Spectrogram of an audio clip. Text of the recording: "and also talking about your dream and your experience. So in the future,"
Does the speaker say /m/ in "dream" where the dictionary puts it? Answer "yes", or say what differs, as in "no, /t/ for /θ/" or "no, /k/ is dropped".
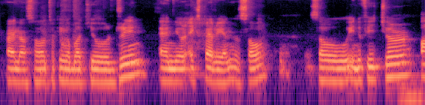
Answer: yes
